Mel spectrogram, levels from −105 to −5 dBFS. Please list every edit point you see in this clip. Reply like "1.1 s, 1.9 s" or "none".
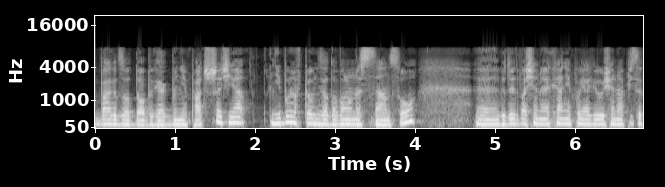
none

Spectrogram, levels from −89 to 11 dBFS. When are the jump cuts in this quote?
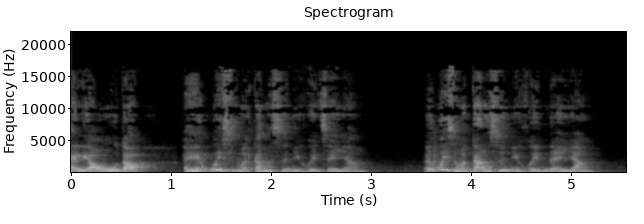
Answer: none

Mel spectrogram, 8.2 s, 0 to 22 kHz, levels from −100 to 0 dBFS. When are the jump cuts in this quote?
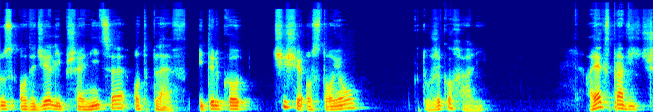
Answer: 2.3 s

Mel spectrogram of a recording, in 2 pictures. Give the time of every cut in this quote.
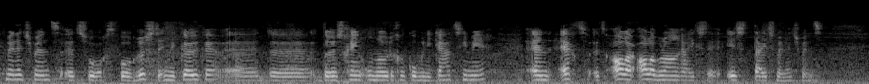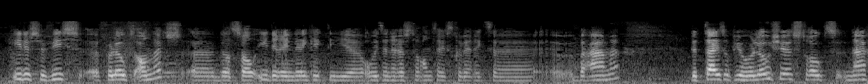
5.2 s

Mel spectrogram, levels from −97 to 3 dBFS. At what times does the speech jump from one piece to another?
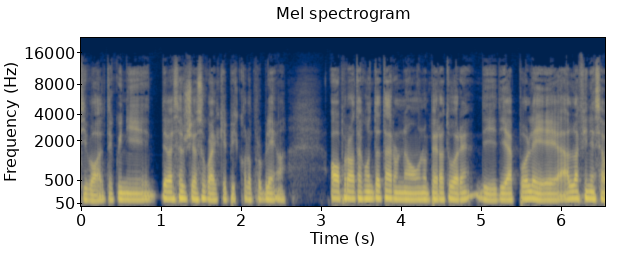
none

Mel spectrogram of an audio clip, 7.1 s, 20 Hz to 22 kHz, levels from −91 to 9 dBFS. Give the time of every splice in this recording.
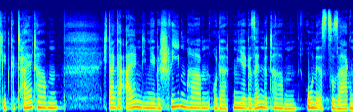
4.6 s

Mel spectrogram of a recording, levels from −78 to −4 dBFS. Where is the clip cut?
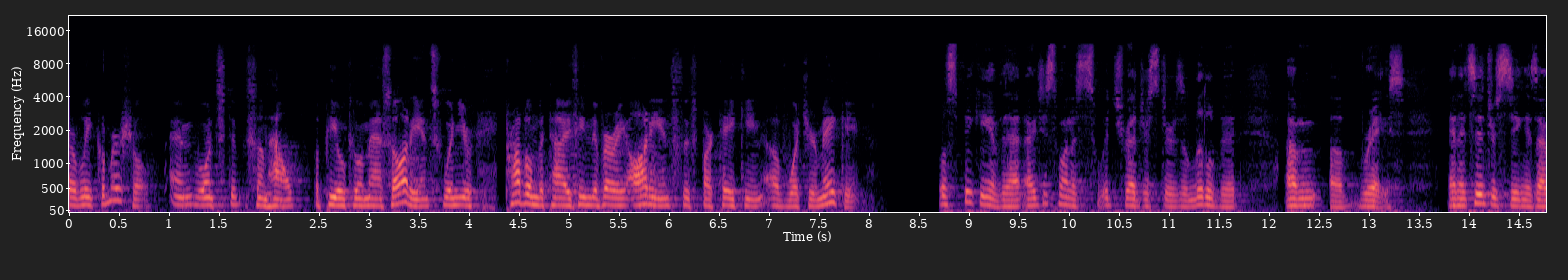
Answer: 4.3 s, 12.5 s

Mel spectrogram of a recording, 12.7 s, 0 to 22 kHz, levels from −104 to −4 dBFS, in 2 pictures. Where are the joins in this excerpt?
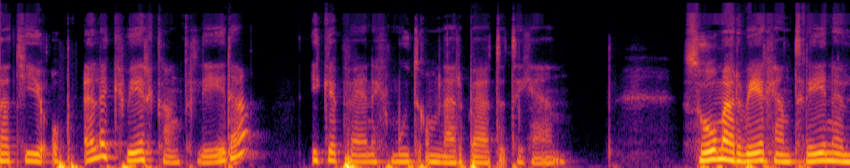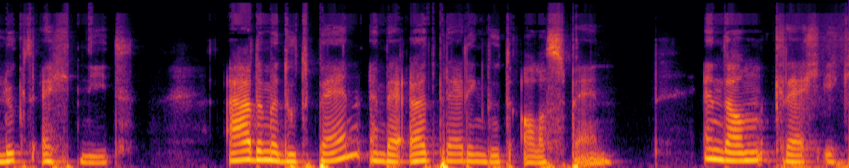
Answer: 5.0 s, 11.6 s

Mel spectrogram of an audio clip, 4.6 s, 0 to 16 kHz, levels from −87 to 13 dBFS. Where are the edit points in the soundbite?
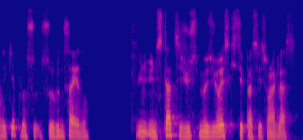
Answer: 2.0 s

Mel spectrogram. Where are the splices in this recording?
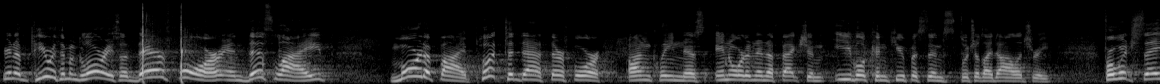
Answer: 6.2 s, 9.6 s

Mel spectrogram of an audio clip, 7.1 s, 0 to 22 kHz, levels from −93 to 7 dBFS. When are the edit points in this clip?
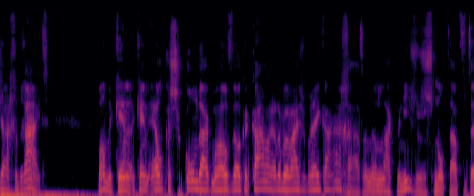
none

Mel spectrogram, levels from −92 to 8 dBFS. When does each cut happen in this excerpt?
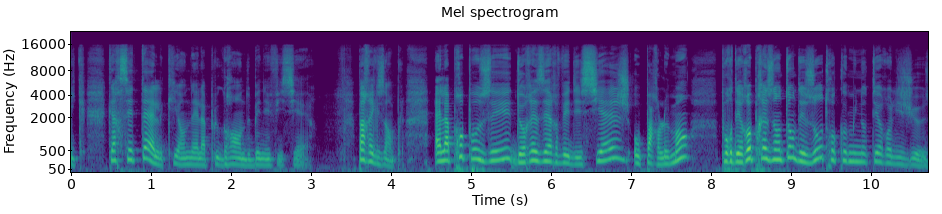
none

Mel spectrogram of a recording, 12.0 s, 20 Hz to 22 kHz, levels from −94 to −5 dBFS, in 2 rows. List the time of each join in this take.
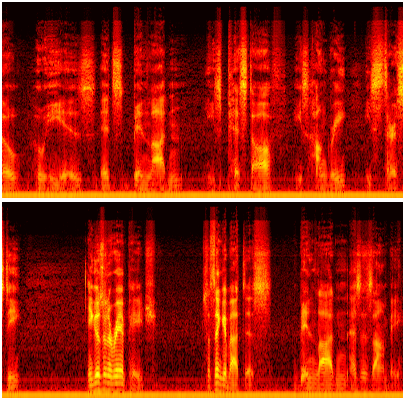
none

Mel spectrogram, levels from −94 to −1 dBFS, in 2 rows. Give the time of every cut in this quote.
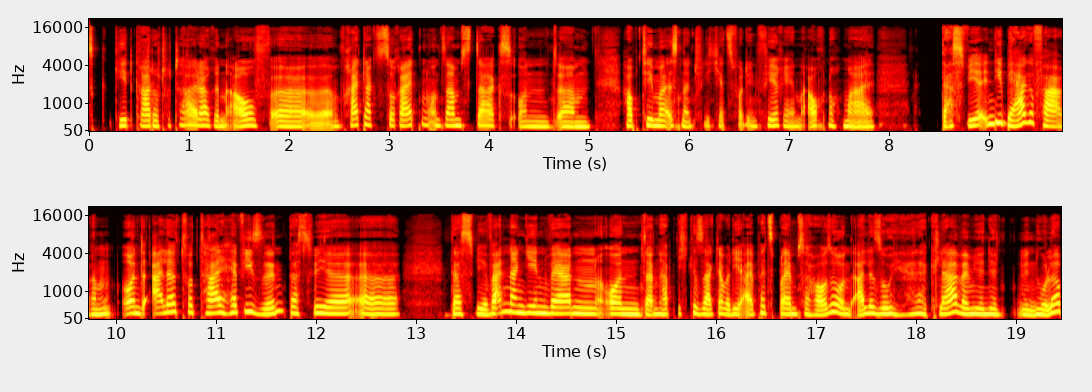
none

